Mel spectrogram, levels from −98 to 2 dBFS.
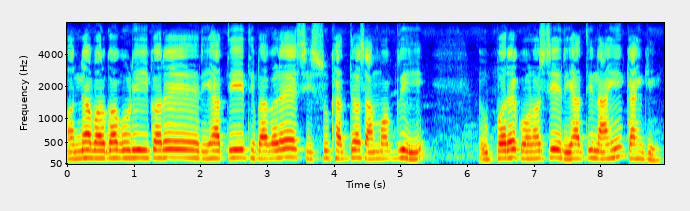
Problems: none marked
